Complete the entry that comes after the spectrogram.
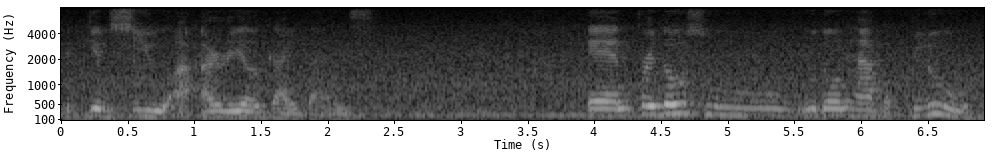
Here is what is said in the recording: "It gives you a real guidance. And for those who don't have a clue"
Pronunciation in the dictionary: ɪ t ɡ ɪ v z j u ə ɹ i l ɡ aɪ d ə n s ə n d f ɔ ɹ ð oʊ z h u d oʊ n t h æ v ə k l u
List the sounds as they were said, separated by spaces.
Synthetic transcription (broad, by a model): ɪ t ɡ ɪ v s j u ə ɹ i l ɡ aɪ d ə n s ə n d f ɔ ɹ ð oʊ s h u d oʊ n t h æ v ə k l u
